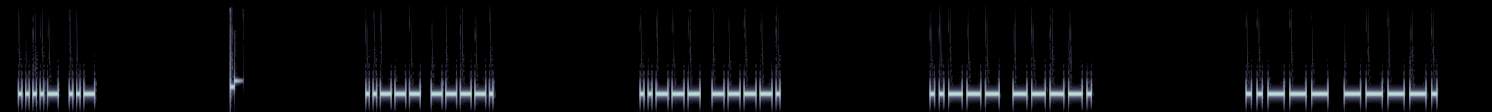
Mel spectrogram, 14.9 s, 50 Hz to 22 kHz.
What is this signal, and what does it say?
Morse code, heard as a keyed tone, about 30 wpm, 700 Hz. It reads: 4U 29 29 29 29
